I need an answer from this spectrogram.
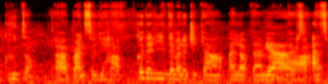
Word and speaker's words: Caudalie: Caudalie. Caudalie.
